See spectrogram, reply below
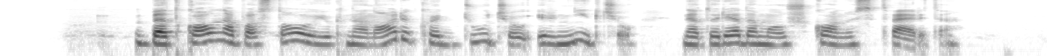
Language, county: Lithuanian, Vilnius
